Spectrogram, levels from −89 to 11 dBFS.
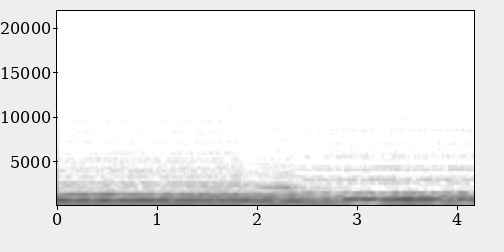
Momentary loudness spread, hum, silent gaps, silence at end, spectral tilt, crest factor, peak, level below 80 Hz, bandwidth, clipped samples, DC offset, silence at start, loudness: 7 LU; none; none; 0 s; -4.5 dB/octave; 12 dB; -22 dBFS; -90 dBFS; 5.8 kHz; under 0.1%; under 0.1%; 0 s; -35 LUFS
